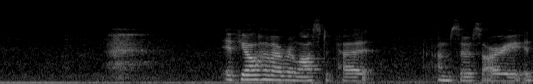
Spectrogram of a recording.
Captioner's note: sighs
